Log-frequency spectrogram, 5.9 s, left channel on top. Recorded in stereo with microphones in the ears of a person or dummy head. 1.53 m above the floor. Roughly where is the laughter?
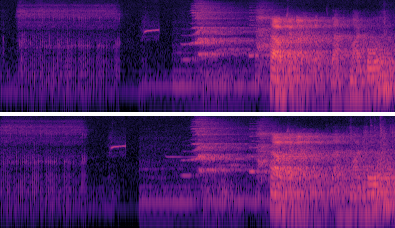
Left.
